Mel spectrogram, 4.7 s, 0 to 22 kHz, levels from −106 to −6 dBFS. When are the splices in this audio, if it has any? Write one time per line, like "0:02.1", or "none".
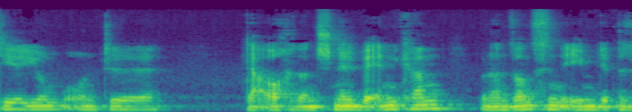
none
